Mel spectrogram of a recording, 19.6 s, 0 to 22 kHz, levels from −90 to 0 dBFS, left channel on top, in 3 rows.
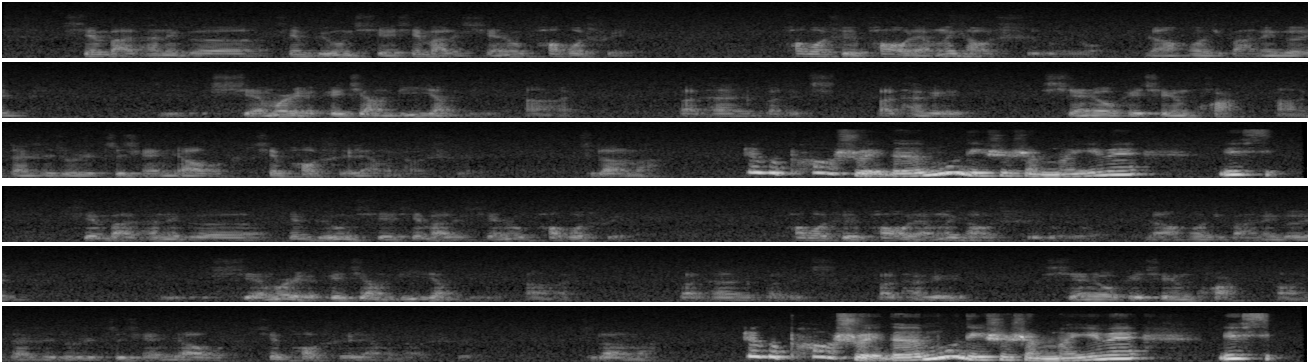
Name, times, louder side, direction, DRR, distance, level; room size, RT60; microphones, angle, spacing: voice 1, 0.0-3.2 3.9-6.8 7.3-9.4 9.9-11.4 11.7-15.4 16.0-16.4, equal, 40° left, 0.8 m, -45 dB
voice 2, 16.8-19.4, right 3 dB, 45° right, 0.3 m, -25 dB
2.7 x 2.6 x 2.2 m
head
